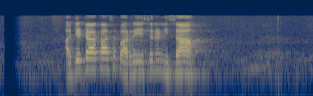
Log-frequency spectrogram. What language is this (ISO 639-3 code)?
sin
